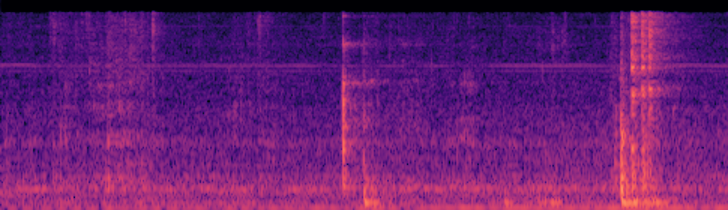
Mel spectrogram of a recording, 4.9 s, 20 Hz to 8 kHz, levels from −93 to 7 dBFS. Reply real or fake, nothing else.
real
